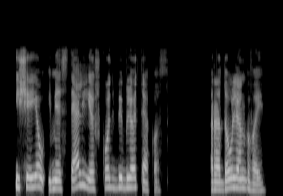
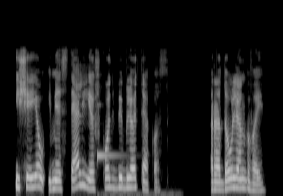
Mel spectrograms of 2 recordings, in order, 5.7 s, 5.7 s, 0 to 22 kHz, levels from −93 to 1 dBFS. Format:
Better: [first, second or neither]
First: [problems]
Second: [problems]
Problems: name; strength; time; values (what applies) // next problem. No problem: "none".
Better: first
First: none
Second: background sound (Marimba, xylophone); 15 dB below the speech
